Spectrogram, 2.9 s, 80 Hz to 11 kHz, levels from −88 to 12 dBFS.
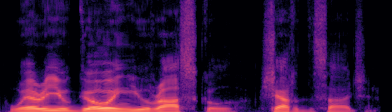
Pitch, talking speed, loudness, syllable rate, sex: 120 Hz, 185 wpm, -16 LUFS, 5.4 syllables/s, male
